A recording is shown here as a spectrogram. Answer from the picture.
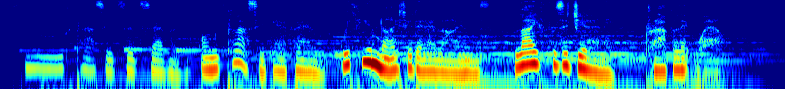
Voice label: Commercial; Classic fm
